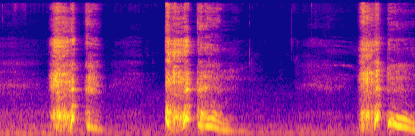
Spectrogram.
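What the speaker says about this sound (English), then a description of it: "I have to cough, like, to get it out." Three separate bursts of coughing, each a quick double cough, close and fairly loud with quiet gaps between them.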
